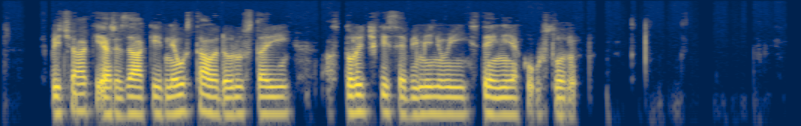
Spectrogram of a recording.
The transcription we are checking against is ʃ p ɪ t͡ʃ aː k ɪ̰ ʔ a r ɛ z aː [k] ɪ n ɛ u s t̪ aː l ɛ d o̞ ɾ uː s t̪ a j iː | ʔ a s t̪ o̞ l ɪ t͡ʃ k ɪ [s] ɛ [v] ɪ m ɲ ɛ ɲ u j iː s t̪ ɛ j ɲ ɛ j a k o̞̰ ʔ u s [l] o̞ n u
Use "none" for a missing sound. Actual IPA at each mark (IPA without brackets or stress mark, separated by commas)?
k, s, v, l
